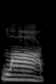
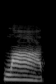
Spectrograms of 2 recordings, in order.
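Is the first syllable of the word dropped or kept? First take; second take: dropped; dropped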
